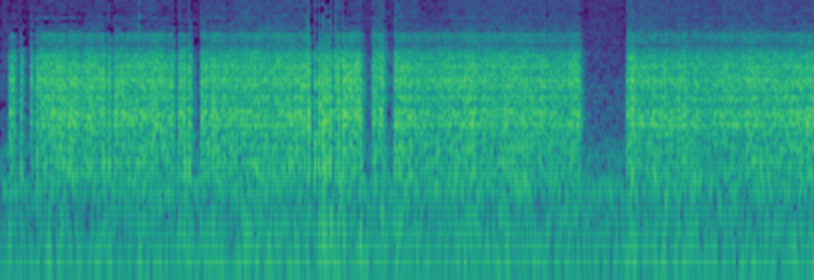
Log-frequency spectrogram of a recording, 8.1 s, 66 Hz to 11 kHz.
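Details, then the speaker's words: Canadian General Electric KM-5 vacuum tube radio, paper capacitors replaced, loud speaker hiss with sharp crackles and dropouts; intermittent fault in the audio output stage, suspected heat-related contact or bad tube contact. "m kind of sounds like a heat related thing or something he's making contact Heating and then breaking off it's quite a distinct on and off to it"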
